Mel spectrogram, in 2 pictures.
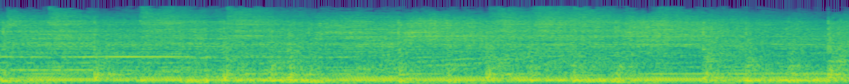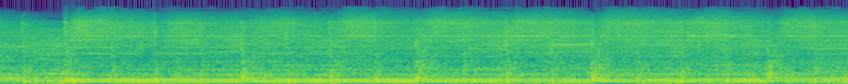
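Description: Live rock band playing loudly: distorted electric guitars and bass over a drum kit with crashing cymbals. About halfway through the music moves to a new held chord and the cymbals get brighter.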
